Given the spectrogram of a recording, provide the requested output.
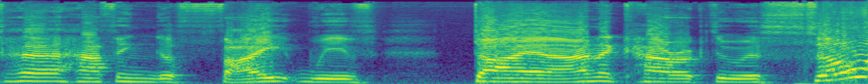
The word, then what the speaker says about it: Diane: And by the way, it is spelled Diane as in DIE hyphen ANN, like Diane.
